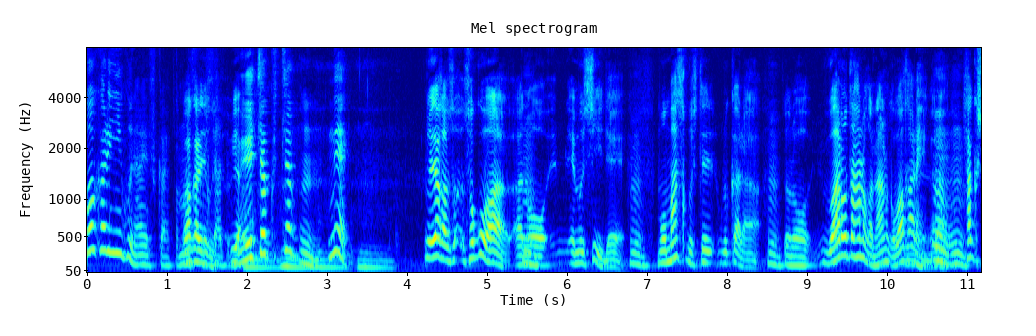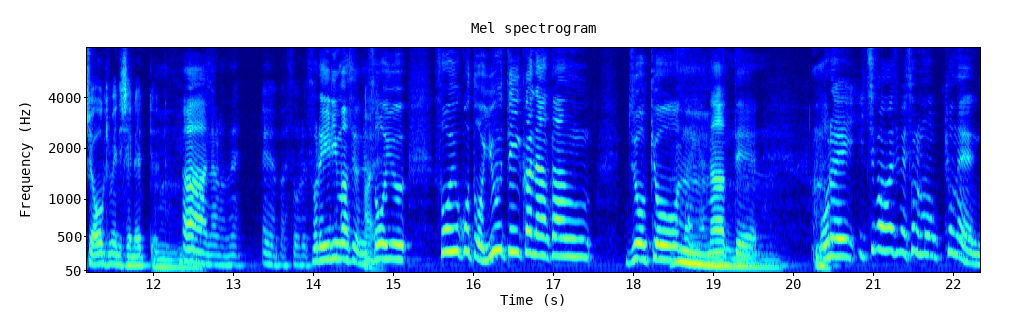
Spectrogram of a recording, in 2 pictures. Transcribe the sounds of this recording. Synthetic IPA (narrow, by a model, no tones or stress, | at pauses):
βakaɾʲiɲ̟ikɯ̟naid̪esɨ̥kajapːamβakaɾiɲikɯjamet͡ɕakɯ̟̥t͡ɕaɯ̟̃ɴne̞ | jad̪akaɾasoso̞ko̞βaano̞e̞mɯ̟ɕiːd̪ẽ̞̰mo̞ːmasɨ̥kɯ̟ɕi̥t̪e̞ɾɯ̟kaɾã̰so̞no̞βaɾo̞t̪ahanoɡanãŋ̃okaβ̞akaɾehẽ̞ŋkãhakɯ̟̥ɕiβao̞k̬ʲime̞ɲiɕit̪ene̞t̪ːe̞jɯ̰t̪ːeaːnaɾɯ̟ɦod̪one | japːaɾisoɾeso̞ɾe̞iɾʲimasɨjo̞neso̞ːjɯ̟ːso̞ːjɯ̟ːko̞t̪oːjɯːt̪e̞ikanakãn | d͡ʑo̞ːkʲo̞ːnãŋkanat̪ːe̞ | o̞ɾe̞it͡ɕibãɰ̃haʑimeso̞ɾemoːkʲo̞nẽ̞ɴ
